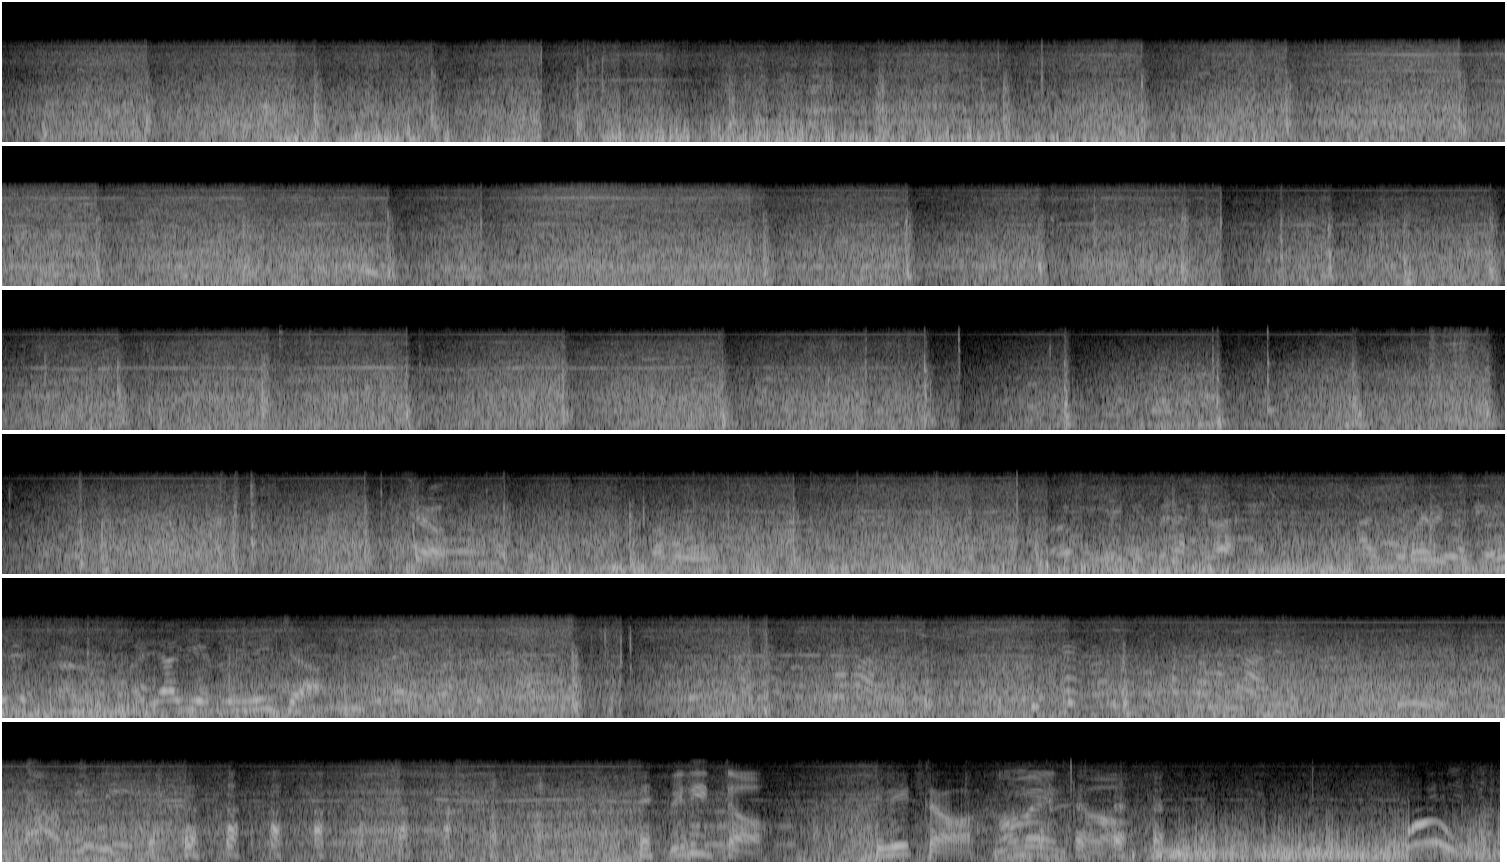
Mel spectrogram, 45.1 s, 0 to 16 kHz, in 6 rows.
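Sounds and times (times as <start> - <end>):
faint voices: 0.0 - 45.0
wind buffeting microphone: 0.0 - 45.0.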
